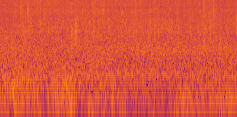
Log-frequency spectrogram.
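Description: Steady, dense rain pours onto a sheltered sitting area, an even hiss of drops on surfaces filling every moment at moderate loudness, with no talking.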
